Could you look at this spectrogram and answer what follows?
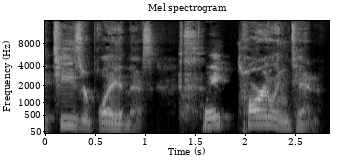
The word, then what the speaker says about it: Tarleton: Tarleton.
